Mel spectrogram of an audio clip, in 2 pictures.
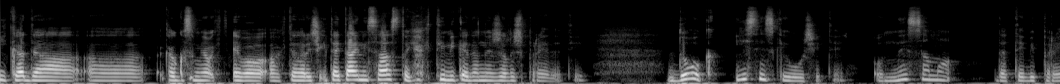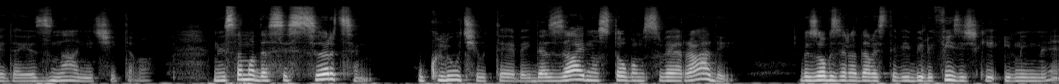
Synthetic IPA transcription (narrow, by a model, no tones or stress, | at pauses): ikad̪aəkako̞samjaeʋoxt̪ʲelaɾet͡ʃit̪aːjt̪aːjnisaːst̪ojakt̪iːnikad̪aneʒeliʃpɾe̞d̪a̰t̪ʰi | d̪o̞kist̪inskiut͡ʃit̪ʰḛʎ | od̪ne̞samo̞ | d̪at̪e̞bipɾe̞d̪aje̞znaːɲet͡ʃit̪ʰaʋo̞nesamo̞d̪asesɾt̪semukʎut͡ʃiut̪e̞beid̪azajed̪no̞st̪o̞bo̞msʋe̞ɾaːd̪ḭbe̞zo̞bziɾad̪alist̪eʋiːbiːlifizit͡ʃkiʔiline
